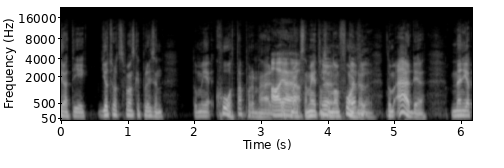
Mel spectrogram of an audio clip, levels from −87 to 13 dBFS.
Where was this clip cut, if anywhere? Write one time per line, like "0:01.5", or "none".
0:02.3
